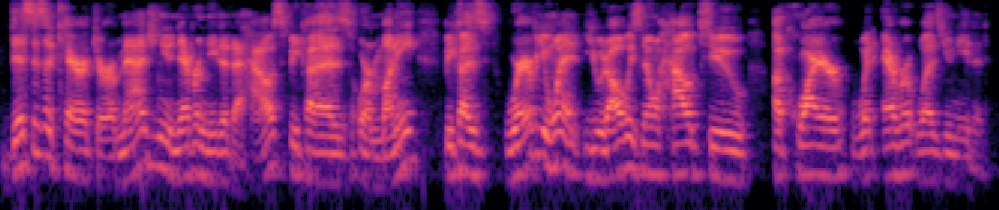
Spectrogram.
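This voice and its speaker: A man talking as an interview guest in an emphatic, pitching, storytelling way, over a slightly dull connection. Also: expressive, moderate pace, hardly any pauses, sharp tone. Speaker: podcast host and producer, interview guest. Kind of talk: conversational interview.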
